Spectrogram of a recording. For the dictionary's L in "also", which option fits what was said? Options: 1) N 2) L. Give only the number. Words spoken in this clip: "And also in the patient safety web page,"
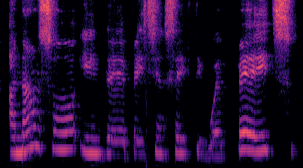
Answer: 1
